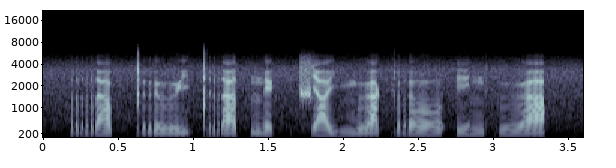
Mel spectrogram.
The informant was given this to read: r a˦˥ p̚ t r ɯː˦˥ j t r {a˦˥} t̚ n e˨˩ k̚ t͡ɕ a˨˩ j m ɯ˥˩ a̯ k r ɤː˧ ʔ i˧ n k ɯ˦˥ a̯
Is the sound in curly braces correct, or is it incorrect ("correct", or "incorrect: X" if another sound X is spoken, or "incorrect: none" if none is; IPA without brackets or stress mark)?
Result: correct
